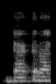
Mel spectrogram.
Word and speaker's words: धतूरा: Cannabinoids, LSD, धतूरा, Atropa को, चाहे धतूरा को अंग्रेज लोग डैटरा कहते हैं। ठीक है, उनको जो बोलना है बोलो। धतूरा ही ओरिजिनल नाम है,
